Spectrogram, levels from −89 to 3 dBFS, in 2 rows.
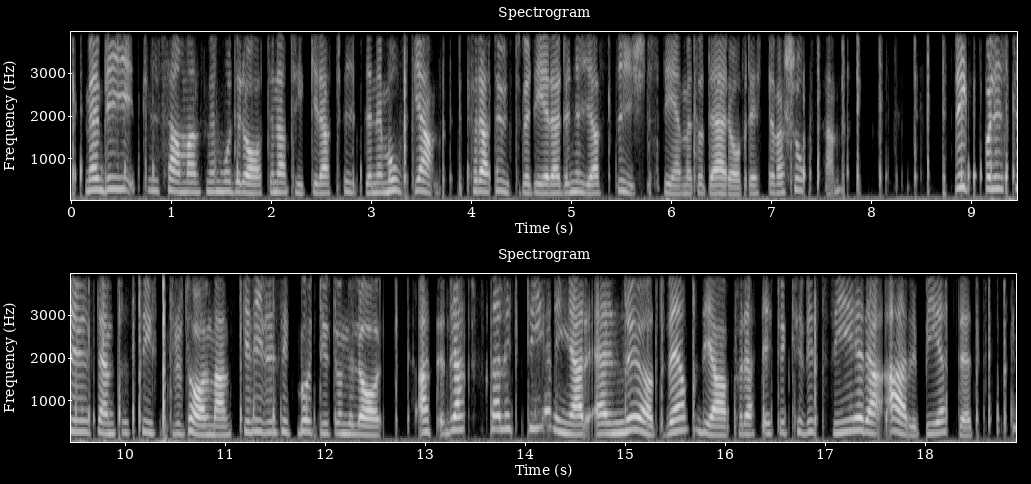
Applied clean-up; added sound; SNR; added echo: neural diffusion model UNIVERSE++.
